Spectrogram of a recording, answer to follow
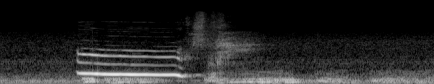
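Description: A dog's short, high whine or howl: one held note about a second long that drops in pitch at the end, followed by a brief rustle.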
